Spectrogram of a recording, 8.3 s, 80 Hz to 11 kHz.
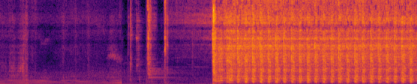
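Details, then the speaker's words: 1988 Mercedes 190E W201 petrol engine after valve stem seal replacement: starter spins it about three turns a second but it never fires; no fuel in the tank, and a manifold pipe was left off. "Okay, I'm not sure what is going on here. I got no starting."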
